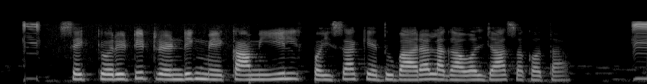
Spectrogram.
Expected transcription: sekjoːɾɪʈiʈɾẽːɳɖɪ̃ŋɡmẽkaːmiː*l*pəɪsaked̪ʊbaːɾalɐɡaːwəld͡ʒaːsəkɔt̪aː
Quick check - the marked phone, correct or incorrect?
correct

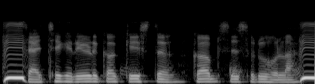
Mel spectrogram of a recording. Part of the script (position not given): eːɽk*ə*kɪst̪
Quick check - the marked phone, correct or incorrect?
incorrect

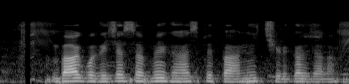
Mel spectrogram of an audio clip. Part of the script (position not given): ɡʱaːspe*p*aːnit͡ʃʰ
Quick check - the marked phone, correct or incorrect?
correct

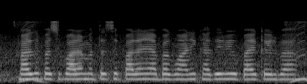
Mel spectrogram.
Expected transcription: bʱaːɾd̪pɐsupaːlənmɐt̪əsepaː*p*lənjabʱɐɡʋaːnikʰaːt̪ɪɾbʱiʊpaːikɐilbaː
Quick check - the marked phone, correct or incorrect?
incorrect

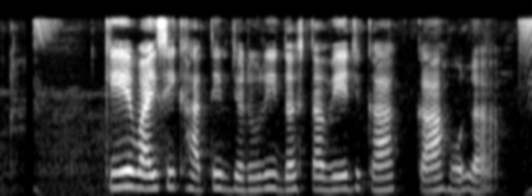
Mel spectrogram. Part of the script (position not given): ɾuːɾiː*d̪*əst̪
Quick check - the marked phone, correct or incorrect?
correct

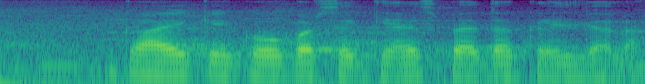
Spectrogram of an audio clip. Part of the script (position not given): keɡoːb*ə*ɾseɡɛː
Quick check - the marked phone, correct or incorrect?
correct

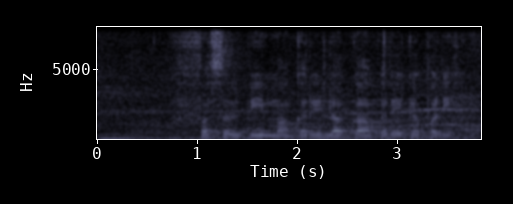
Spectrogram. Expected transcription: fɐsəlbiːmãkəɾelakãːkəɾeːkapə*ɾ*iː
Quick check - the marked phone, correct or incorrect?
incorrect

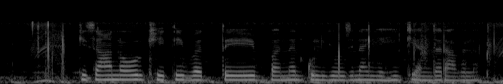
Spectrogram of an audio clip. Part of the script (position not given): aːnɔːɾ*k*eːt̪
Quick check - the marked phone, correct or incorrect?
incorrect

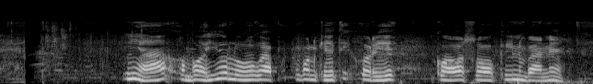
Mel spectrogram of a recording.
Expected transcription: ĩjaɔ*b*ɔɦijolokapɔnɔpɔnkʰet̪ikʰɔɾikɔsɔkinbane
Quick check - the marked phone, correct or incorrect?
correct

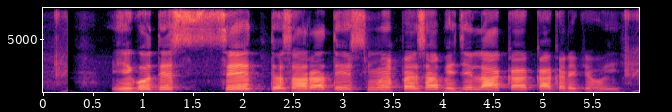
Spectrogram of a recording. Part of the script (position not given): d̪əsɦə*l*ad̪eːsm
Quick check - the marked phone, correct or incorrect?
incorrect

